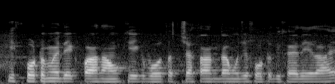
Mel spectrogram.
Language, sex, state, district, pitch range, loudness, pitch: Hindi, male, Haryana, Charkhi Dadri, 130-135 Hz, -20 LUFS, 130 Hz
